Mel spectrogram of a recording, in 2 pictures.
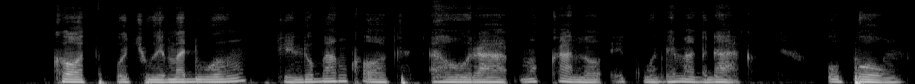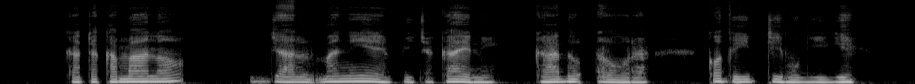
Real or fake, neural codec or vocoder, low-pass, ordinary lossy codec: fake; codec, 44.1 kHz, 3.4 kbps, Pupu-Codec; none; none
